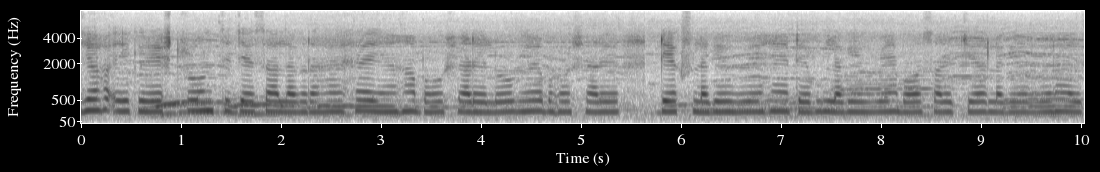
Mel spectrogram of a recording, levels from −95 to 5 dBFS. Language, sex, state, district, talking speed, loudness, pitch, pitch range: Hindi, female, Bihar, Araria, 160 wpm, -30 LUFS, 230 Hz, 225-240 Hz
